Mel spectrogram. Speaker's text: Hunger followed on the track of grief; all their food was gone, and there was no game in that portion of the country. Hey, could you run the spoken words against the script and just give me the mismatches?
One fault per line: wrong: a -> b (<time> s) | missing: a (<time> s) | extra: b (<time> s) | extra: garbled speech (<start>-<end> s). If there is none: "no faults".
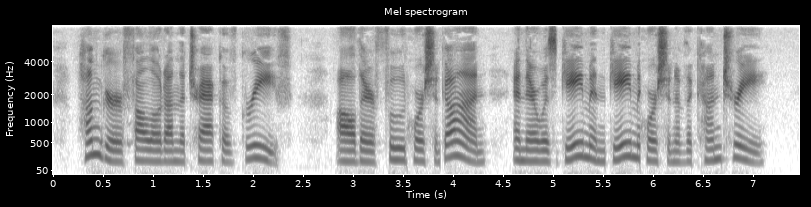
wrong: was -> portion (3.5 s)
missing: no (5.1 s)
wrong: that -> game (5.5 s)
